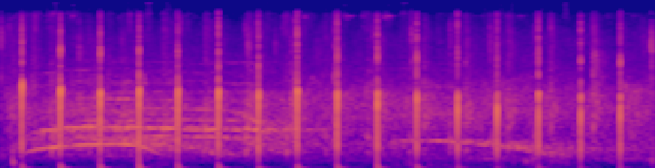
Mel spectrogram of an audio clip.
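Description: Audience applause for a monthly award winner at a Masonic charities honors event, with steady clapping lasting throughout alongside the voice of a person talking.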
